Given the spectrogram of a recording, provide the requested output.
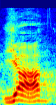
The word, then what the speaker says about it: Jah: that's praise and then yah j a h the j is pronounced with a y sound so is uh the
